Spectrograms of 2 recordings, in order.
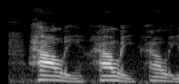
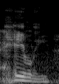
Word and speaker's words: Halle: Haley says, rhymes with Halle Berry. Halle, not Haley. Halle.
